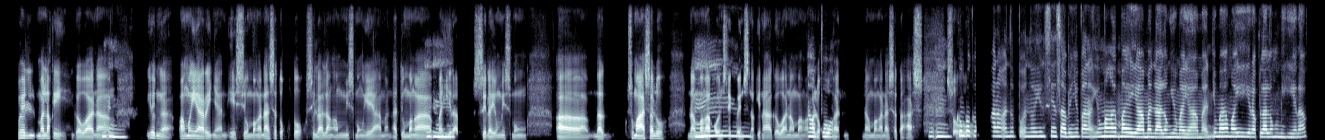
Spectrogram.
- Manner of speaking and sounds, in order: tapping
- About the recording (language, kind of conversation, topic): Filipino, unstructured, Ano ang opinyon mo tungkol sa patas na pamamahagi ng yaman sa bansa?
